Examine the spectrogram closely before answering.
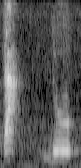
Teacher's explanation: تشديد الدال وتسكين العين والتقاء ساكنين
